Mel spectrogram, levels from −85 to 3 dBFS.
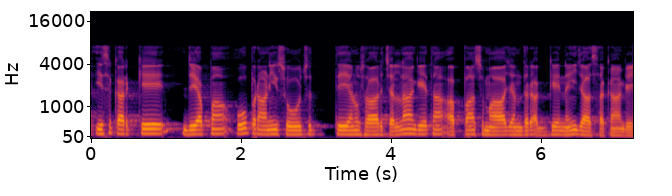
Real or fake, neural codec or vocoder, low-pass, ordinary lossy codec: real; none; 7.2 kHz; none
